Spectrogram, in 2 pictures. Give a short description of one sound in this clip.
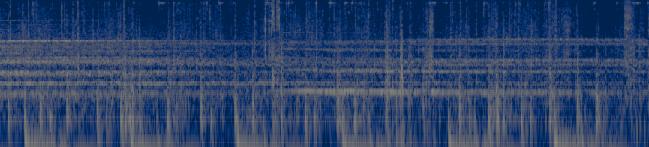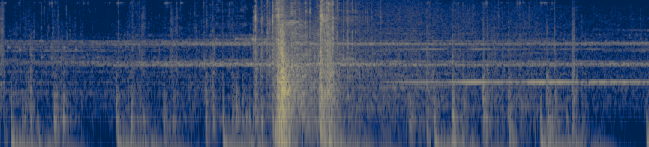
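Footsteps thud on a wooden floor at a steady walking pace.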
